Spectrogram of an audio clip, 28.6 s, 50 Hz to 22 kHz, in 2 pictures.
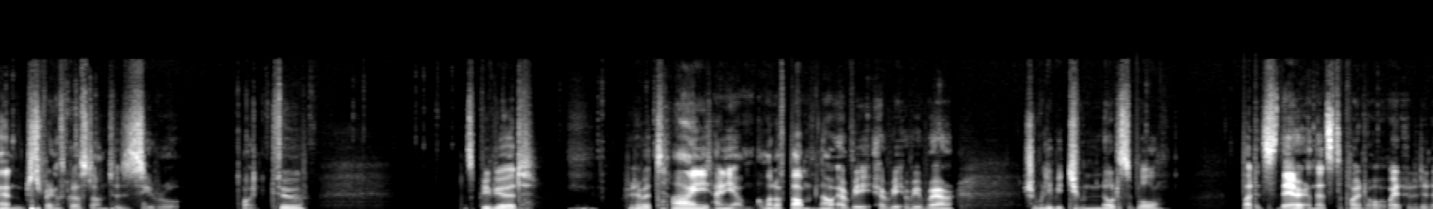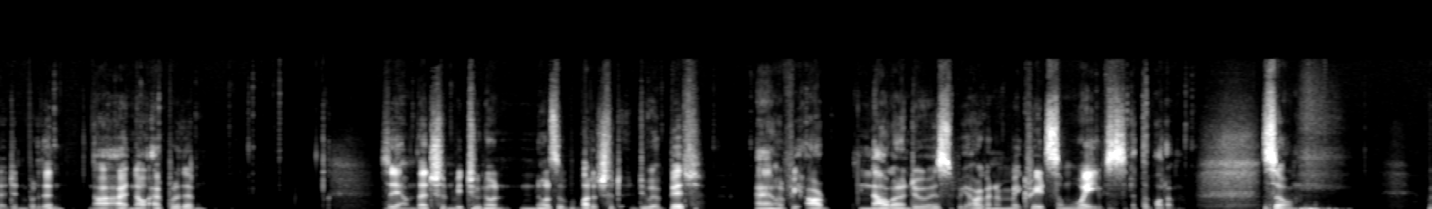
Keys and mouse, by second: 0.1-2.6 drag, 3.5 middle click, 4.1 click, 4.4 ctrl+shift+click, 5.0 click, 5.1-5.6 middle drag, 6.1-6.4 shift+middle drag, 8.6-9.3 middle drag, 11.2 middle drag, 13.1 click, 13.7-14.8 drag, 15.4 ctrl+middle drag, 16.2-16.7 middle drag, 16.9 shift+click, 18.4-18.8 drag, 20.7 click, 21.6 click, 24.2 click, 24.6 click, 25.2 click, 25.6 shift+a.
